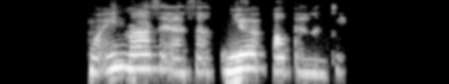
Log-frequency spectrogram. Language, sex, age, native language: Icelandic, female, 20-29, German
